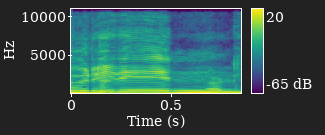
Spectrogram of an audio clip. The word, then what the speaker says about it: Kuririn: Why are you saying it like that? – That's how they say it in Japanese. I think it's so goofy. – Is that how you say it? – Kuririn.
